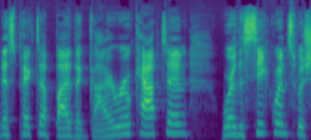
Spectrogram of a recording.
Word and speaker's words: Gyro: The most alarming part was when Max gets into an accident and is picked up by the Gyro Captain. Did I say that right? – Yeah. – Gyro, it's not Euro, certainly.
